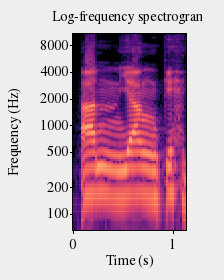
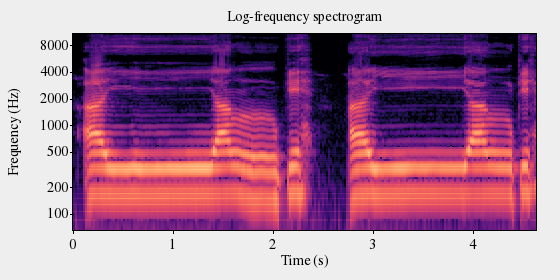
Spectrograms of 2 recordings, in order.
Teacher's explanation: Nah karena dia digunahkan atau didengungkan jadi suaranya itu kita tahan kita panjangkan sejenak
